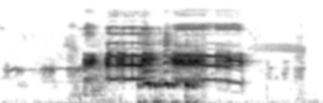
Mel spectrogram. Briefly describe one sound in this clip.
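A goose honks loudly.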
